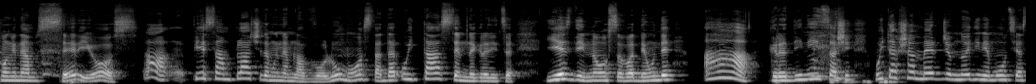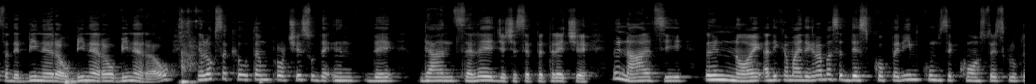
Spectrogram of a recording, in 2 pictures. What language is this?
Romanian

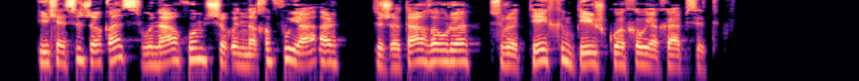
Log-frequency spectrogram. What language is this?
Kabardian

